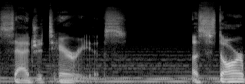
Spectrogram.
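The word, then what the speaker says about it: Sagittarius A*: At its core, it's a super massive black hole called Sagittarius. A star pronounced Sagittarius, a star.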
